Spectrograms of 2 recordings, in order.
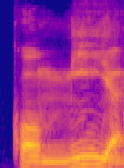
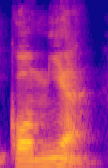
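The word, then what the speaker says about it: comía: comia so notice ha may asento sa i kaya ipo-pronounce natin yung i separately comya hindi komya comya nosotros nosotras komiamos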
